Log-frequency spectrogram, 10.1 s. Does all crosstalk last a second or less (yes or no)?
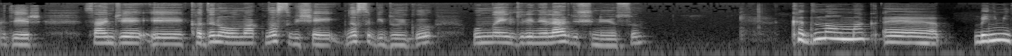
yes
